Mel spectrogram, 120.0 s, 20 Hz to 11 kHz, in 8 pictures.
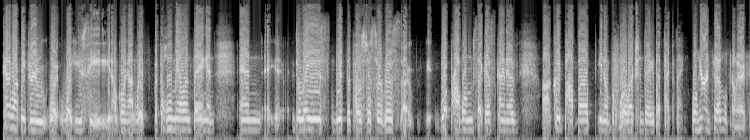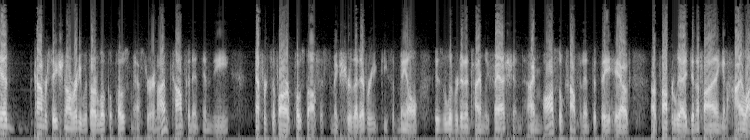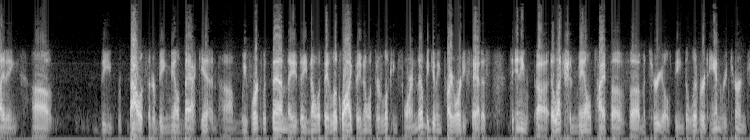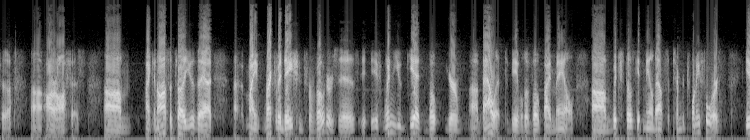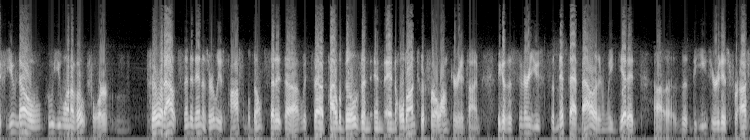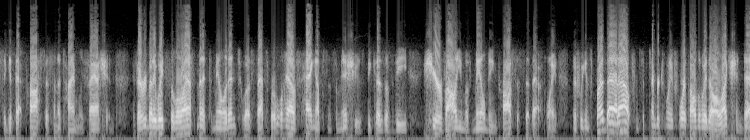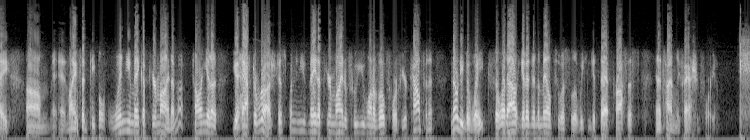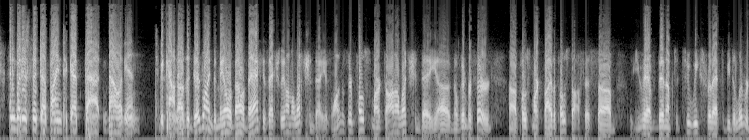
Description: Full interview with Ackerman:
ackerman-mail-in-0901.mp3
